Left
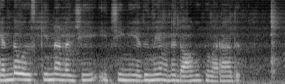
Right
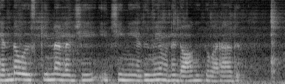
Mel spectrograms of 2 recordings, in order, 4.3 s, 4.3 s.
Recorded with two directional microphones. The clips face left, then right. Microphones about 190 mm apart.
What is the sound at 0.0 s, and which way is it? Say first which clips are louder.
Speech: left 4 dB; 15° left (ahead or behind).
